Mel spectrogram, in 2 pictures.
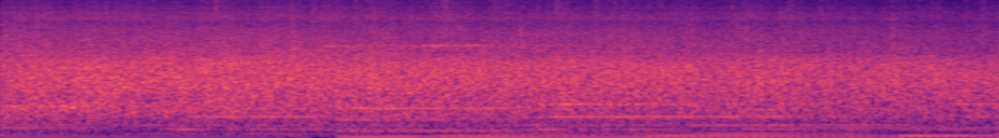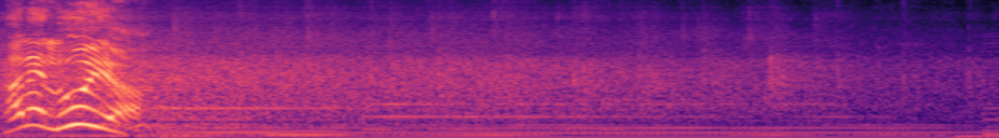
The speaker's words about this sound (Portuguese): Se você está feliz por nós, dê uma salva de palmas em forte a Jesus.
